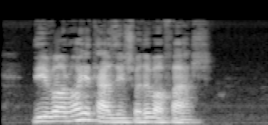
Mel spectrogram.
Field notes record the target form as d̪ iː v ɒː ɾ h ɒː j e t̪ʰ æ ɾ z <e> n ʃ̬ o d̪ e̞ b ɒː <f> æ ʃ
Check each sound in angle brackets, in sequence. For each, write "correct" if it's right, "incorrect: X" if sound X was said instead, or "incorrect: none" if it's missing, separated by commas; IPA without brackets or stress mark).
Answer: incorrect: i, correct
